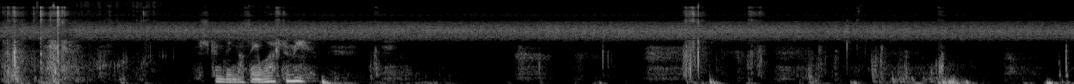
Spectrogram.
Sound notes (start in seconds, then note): none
